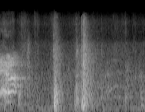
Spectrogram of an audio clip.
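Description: A body thuds onto a padded mat.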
